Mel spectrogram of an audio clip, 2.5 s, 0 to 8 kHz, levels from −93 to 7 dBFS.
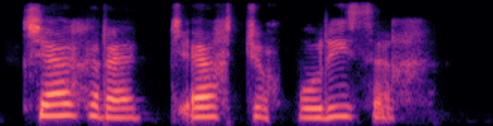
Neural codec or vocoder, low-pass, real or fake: codec, 16 kHz, 4 kbps, X-Codec, HuBERT features, trained on general audio; 7.2 kHz; fake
